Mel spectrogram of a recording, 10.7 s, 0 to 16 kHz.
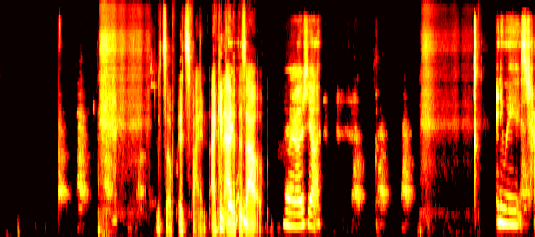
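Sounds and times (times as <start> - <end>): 
dog barking: 1.2 - 3.0, 7.0 - 8.4
laughter: 2.0 - 5.2
speech: 3.2 - 6.6, 8.4 - 8.7, 10.0 - 10.6.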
